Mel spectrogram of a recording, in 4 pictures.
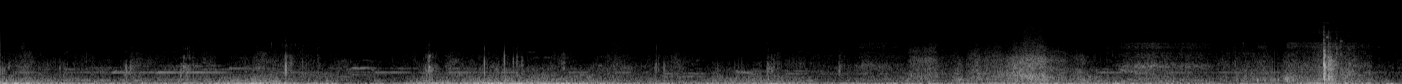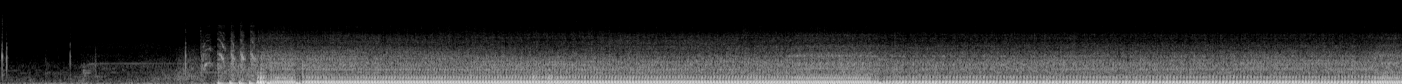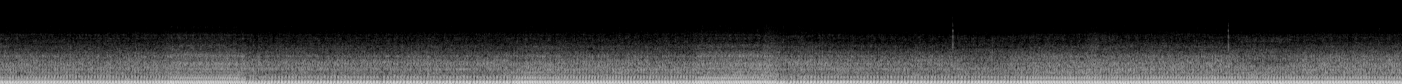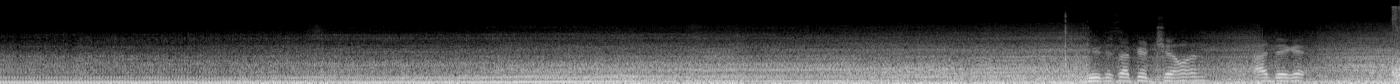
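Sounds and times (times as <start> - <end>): motorcycle engine revving: 16.0 - 56.0.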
